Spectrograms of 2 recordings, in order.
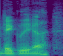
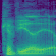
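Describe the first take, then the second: First: The name is said with English-style sounds. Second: The name is said with Italian-style sounds. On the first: The speaker calls it wrong. "instead of" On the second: The speaker calls it right. "like Italian"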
